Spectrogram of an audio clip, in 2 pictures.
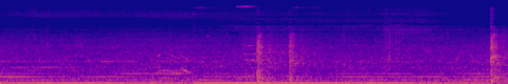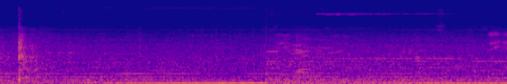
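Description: Busy city street ambience: a steady low traffic rumble under the voices of passers-by. There are two pairs of sharp clicks or knocks, a lighter pair a few seconds in and a louder pair about halfway.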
